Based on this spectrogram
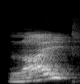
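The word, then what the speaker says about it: light: মধ্যে আমরা আনলাম না অর্থাৎ এখানে লেটার দুটি সাইলেন্ট রয়েছে তো এখানে তোমরা যে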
